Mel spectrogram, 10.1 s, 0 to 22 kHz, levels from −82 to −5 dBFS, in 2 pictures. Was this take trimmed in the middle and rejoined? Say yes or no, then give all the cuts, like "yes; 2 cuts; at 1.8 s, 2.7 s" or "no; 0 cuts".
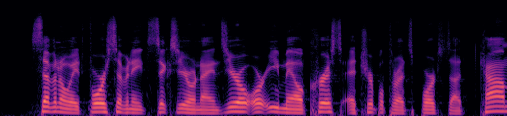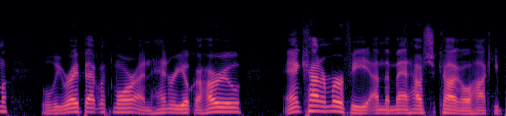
yes; 1 cut; at 5.5 s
